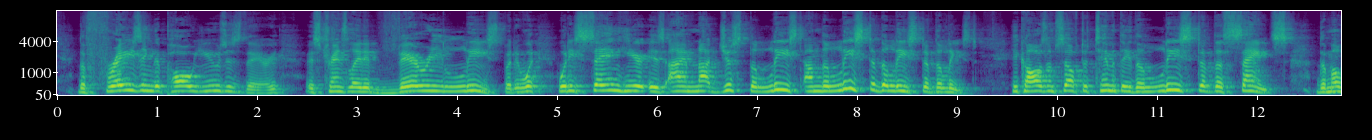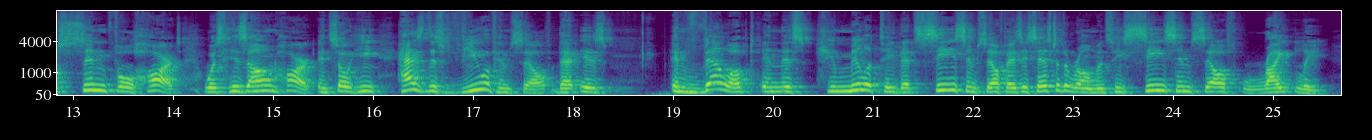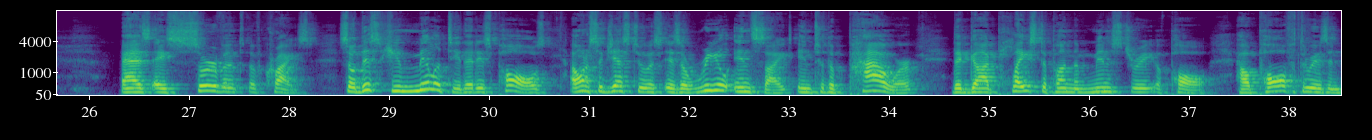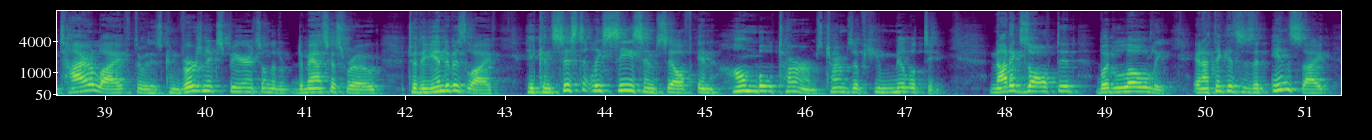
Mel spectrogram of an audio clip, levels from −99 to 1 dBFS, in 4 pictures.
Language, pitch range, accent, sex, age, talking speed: English, 165-215 Hz, American, male, 50-69, 175 wpm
